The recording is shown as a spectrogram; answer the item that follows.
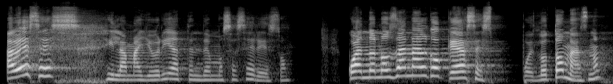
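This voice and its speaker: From the pulpit, a woman pastor delivers a lively, animated sermon at normal speed, slipping into and acting out the quoted voices of believers. Her voice sits high and bright, and the live church recording carries a long hall reverb.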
